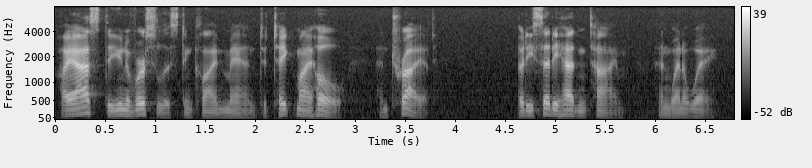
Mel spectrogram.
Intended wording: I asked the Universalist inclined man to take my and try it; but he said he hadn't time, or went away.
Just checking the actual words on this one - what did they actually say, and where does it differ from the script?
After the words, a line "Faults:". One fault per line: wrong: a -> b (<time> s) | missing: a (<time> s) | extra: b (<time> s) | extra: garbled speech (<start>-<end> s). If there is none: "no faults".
I asked the Universalist inclined man to take my hoe and try it; but he said he hadn't time, and went away.
Faults:
extra: hoe (2.5 s)
wrong: or -> and (6.0 s)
